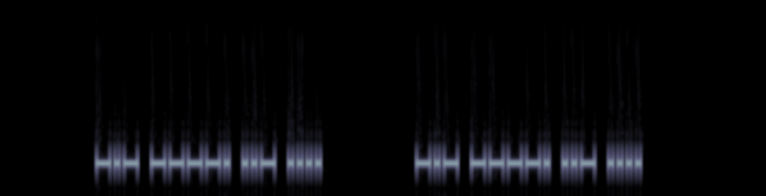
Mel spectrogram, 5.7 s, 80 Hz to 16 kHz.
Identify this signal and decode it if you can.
Morse code, heard as a keyed tone, about 34 wpm, 700 Hz. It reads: K9UH K9UH
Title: USA Call Signs - 4 Characters - Repeated 2x - 35wpm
